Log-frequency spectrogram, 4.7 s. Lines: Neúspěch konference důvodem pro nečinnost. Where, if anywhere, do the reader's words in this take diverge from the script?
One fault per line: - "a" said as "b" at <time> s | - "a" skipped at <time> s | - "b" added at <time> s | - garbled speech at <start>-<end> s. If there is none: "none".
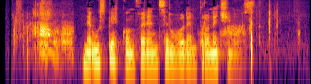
none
